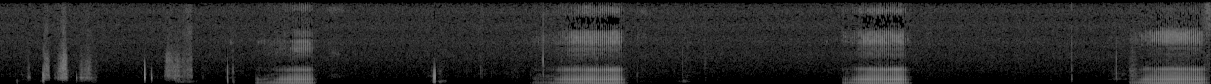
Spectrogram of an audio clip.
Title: Pug snoring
